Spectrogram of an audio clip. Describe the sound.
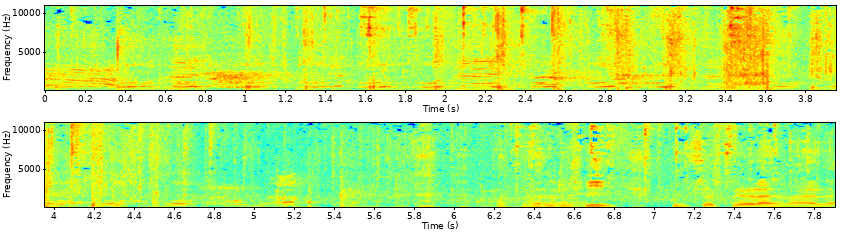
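A horse trying to escape clatters and stamps its hooves in quick, uneven bursts, restless and agitated, with people's voices talking over and around the commotion as they calm it.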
